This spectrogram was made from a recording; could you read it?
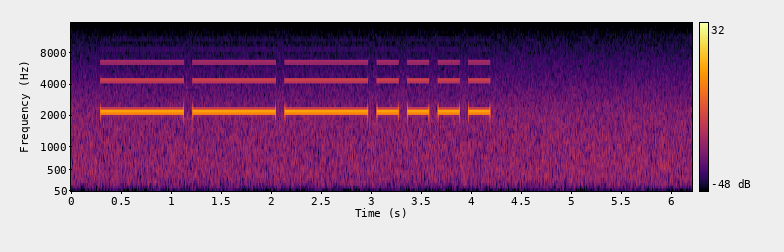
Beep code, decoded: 3 long, 4 short

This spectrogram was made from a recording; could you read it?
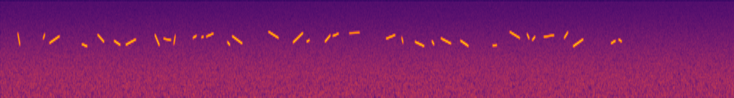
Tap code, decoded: none

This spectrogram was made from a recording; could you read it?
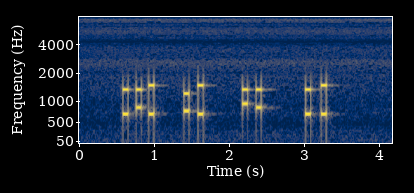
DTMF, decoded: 283 43 08 23

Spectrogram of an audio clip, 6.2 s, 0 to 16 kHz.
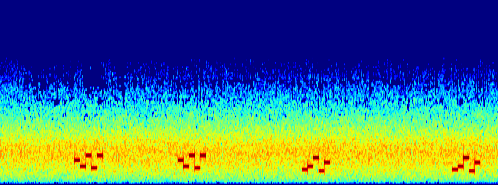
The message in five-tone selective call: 96655 96655 46038 46038

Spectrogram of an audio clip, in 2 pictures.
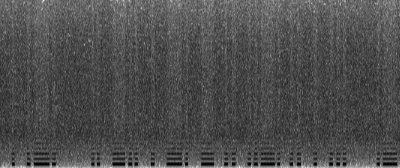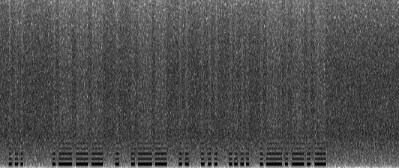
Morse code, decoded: … IDENTIFIES AS JEWISH.

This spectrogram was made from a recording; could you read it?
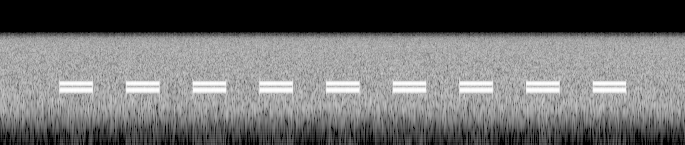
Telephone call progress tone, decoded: busy tone

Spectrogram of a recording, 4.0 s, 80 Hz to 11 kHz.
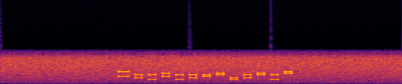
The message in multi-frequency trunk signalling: KP 54945601504 ST

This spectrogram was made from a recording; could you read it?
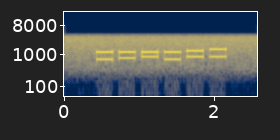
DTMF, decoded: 147189

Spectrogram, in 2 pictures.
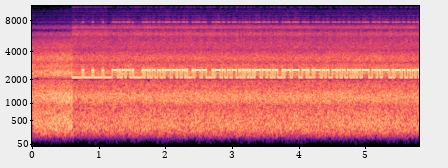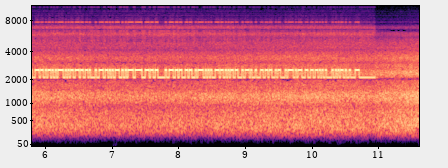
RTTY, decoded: DIE GEMEINDE BETHEL IST TEIL DES GARNET VALLEY SCHULBEZIRKS.

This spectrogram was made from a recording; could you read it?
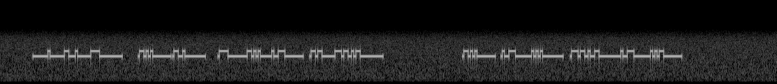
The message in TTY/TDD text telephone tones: CORPORAL BRAY WAS

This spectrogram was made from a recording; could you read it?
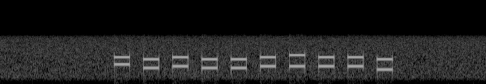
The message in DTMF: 0484489881

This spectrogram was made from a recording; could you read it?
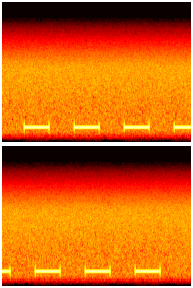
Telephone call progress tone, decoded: busy tone

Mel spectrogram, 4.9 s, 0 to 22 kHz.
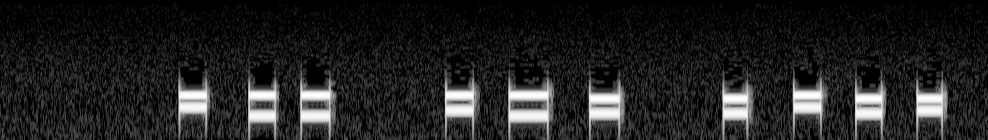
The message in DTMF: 022 824 4047

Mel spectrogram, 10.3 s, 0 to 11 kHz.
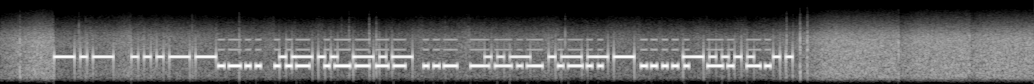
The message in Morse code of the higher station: K3 LK UJ 6I

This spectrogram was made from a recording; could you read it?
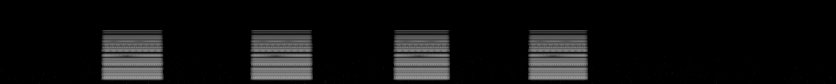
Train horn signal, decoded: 4 short

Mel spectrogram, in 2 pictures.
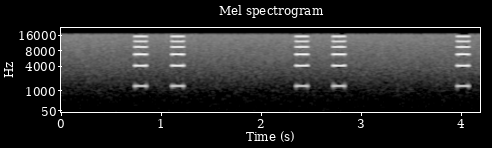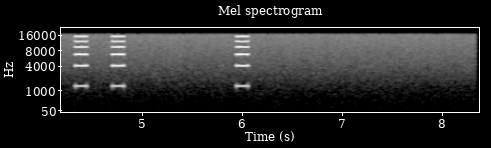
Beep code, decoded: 2-2-3-1

